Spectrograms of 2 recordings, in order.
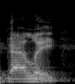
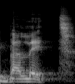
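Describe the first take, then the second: First: The final T sound is left silent. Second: The final T sound is pronounced. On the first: The speaker calls it right. "We say ballet" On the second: The speaker calls it wrong. "So there's a T here, but we don't say ballet"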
